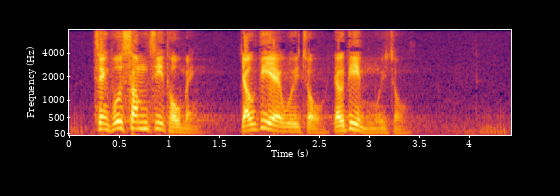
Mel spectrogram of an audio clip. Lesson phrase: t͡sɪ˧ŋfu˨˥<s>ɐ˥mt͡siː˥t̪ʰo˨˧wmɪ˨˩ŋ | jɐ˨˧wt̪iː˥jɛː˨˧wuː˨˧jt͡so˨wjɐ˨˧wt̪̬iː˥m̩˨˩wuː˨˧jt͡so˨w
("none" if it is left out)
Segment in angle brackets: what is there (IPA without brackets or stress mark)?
s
